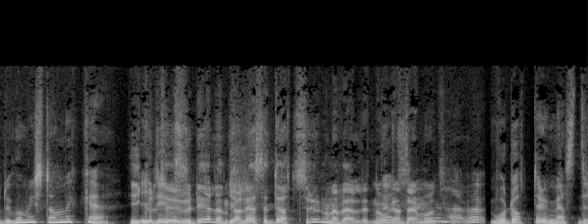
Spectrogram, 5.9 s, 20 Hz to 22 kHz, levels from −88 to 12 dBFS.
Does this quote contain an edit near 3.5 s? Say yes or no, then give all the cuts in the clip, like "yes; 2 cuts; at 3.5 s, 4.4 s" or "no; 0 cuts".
no; 2 cuts; at 2.3 s, 4.8 s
